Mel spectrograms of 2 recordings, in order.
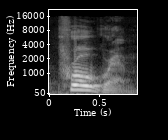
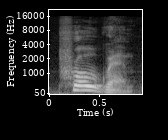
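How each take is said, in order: First: The stress is on the first syllable. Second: The stress is on the first syllable.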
